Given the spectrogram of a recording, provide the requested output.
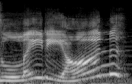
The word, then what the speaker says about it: Ledian: If you look at words that end in DIAN, like Ladyin, they're all said like Ladyin, like guardian, comedian, radian, meridian, Ladyin. But apparently, the official pronunciation for Ladyin is Ladyon?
